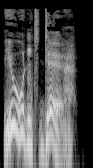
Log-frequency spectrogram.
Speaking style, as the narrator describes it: bellowed Warhammer

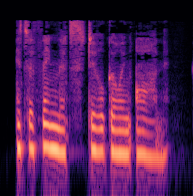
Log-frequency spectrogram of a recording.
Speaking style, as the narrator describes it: said in a whisper

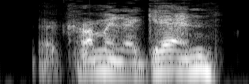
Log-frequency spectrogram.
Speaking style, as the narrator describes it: Bermond muttered

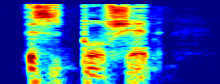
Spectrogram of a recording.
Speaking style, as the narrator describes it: Carlos muttered

